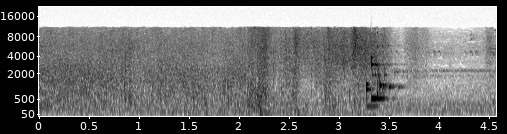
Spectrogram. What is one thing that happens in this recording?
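Wind rushes past as a figure glides through the air.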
